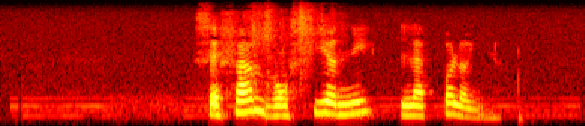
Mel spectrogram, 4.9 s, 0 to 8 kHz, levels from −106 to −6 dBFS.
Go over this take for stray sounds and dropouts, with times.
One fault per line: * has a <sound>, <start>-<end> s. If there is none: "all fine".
all fine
